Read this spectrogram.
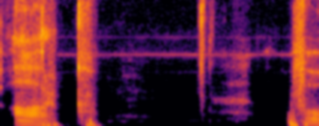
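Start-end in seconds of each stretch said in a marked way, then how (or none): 0.1-0.6 "arch" said as ark; k sound in arch. Shown as a demonstration. Teacher giving the correct pronunciation, "arch" as ark. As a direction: say "arch" ending in a hard K. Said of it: "it's pronounced arch".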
